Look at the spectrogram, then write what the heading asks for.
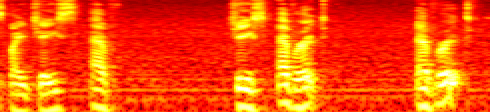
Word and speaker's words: Everett: Everett, three syllables. Everett. Everett.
